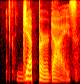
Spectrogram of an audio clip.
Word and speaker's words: jeopardize: And jeopardize. It looks weird. GEO looks like geo, but it's not. It's jeopardize. Jeopardize.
